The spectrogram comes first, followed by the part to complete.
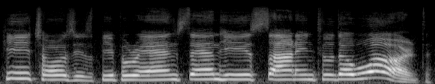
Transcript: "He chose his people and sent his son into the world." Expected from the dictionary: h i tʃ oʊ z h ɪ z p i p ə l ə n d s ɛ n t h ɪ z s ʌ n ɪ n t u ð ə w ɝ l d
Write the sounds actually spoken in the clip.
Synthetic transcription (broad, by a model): h i tʃ oʊ z h ɪ z p i p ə l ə n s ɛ n h ɪ z s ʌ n ɪ n t u ð ə w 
